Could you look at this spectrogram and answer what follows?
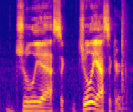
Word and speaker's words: Juliassacre: Juliassacre.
